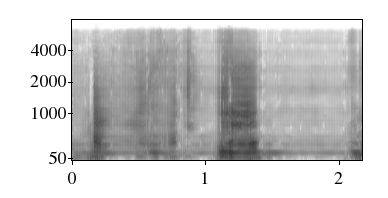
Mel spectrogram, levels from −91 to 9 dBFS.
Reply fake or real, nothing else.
fake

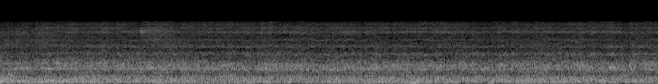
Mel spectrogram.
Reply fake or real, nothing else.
fake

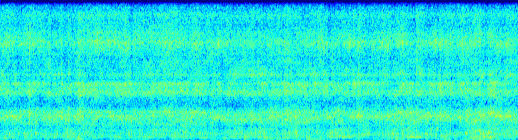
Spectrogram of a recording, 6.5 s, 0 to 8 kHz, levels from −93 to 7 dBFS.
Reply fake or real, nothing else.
fake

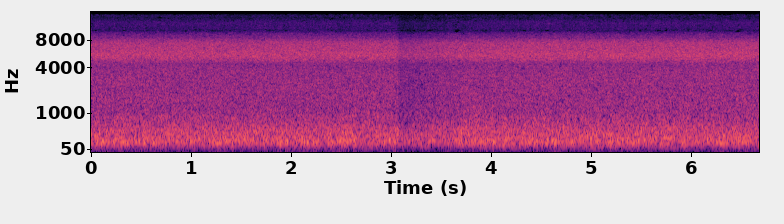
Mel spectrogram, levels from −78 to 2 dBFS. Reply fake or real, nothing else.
real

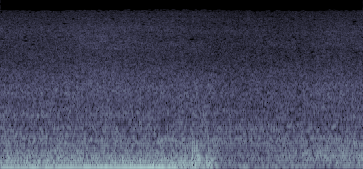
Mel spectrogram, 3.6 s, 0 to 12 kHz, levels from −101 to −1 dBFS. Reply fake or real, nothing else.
real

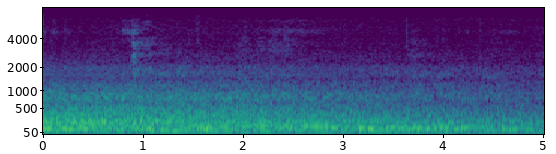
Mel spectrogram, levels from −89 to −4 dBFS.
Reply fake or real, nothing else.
fake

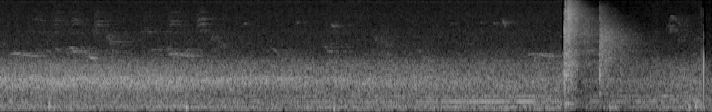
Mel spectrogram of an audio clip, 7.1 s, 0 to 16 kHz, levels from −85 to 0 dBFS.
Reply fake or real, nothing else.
real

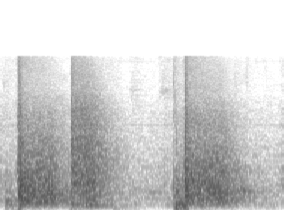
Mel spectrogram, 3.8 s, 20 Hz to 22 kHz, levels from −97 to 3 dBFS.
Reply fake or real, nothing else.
real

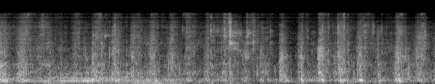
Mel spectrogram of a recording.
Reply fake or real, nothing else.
fake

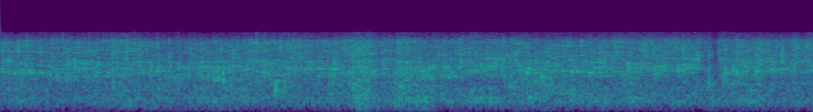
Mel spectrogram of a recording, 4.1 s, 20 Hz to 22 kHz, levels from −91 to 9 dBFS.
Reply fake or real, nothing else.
fake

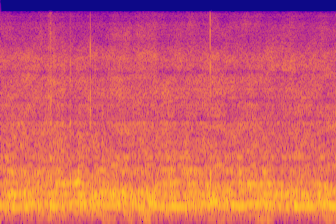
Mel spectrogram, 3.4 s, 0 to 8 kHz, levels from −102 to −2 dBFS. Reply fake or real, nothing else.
fake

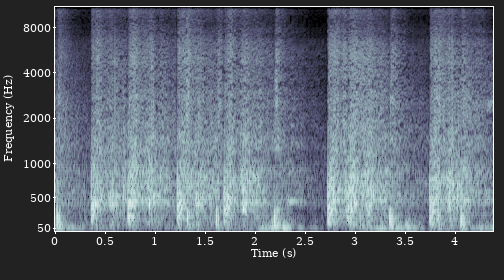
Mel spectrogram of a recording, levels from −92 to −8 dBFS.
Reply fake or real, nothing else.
fake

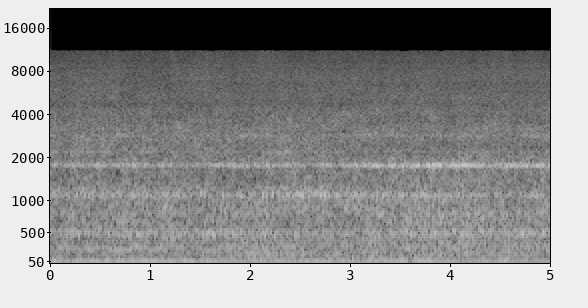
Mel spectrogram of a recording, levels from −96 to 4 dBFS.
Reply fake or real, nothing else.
fake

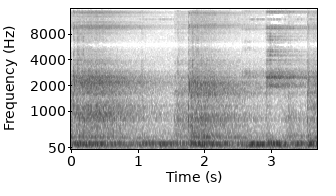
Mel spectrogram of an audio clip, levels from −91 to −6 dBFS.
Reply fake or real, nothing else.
real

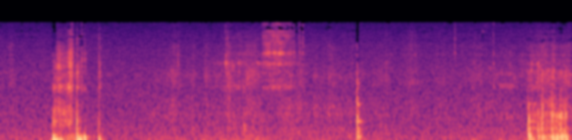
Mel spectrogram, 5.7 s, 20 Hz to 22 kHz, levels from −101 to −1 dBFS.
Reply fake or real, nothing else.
real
